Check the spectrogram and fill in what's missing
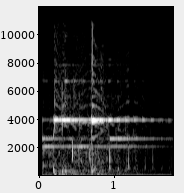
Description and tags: Science Bells
A sound clip I made with a few different instruments clanging together at once.
Could be used to represent some form of strange light in a film scene or
a set of bells.
Space, Strange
